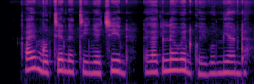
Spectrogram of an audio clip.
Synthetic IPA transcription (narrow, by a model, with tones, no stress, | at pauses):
ka˦i˦mu˨tje˦nɛ˨ti˨ɲe˨t͡ʃi˦n˨nɛ˨ka˦ki˦le˦we˦nko˨i˨βu˦mi˦a˦nda˦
